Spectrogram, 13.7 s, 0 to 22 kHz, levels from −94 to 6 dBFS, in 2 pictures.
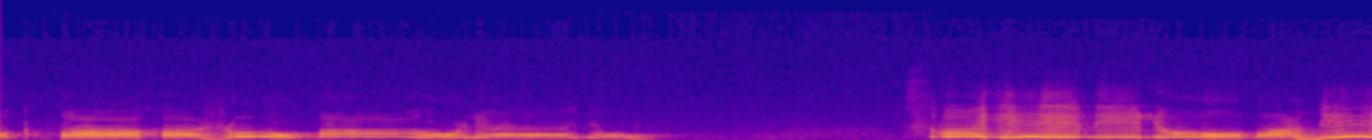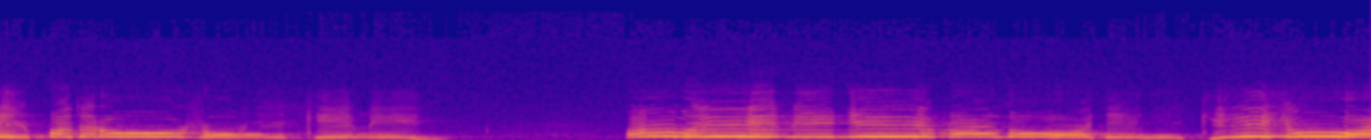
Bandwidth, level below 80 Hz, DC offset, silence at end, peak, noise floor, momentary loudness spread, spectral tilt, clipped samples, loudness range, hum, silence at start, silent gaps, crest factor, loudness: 6.2 kHz; -74 dBFS; under 0.1%; 0 s; -4 dBFS; -63 dBFS; 15 LU; -3.5 dB/octave; under 0.1%; 6 LU; none; 0 s; none; 14 dB; -18 LUFS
